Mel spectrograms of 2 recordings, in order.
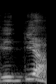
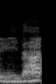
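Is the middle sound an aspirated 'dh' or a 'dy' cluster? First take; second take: dy cluster; aspirated dh. First: The middle sound is a 'dy' cluster. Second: The middle sound is an aspirated 'dh'. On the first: The speaker calls it right. "ये विद्या है" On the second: The speaker calls it wrong. "बहुत लोग पढ़ते हैं विधा ... ये विधा नहीं है"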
